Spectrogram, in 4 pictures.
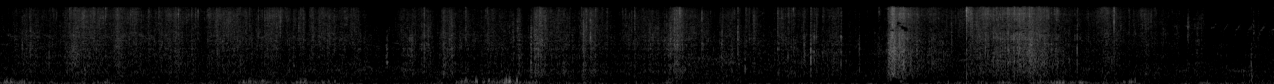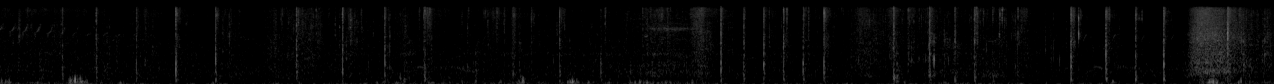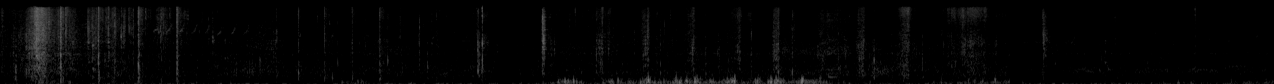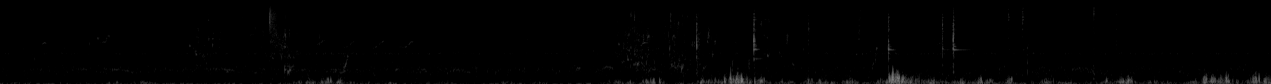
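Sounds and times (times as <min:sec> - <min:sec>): dry leaves crackling underfoot: 0:00.0 - 0:37.6
leaves rustling: 0:00.0 - 0:37.7.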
